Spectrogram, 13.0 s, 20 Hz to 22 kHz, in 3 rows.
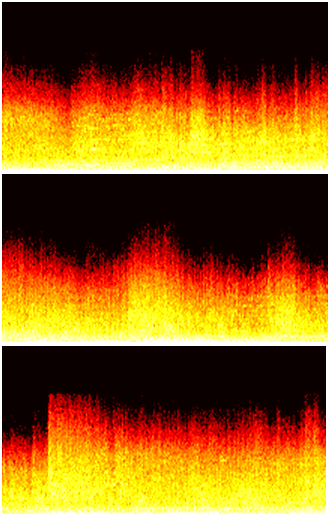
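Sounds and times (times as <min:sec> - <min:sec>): stunt truck rumbling and crashing: 0:08.2 - 0:13.0.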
